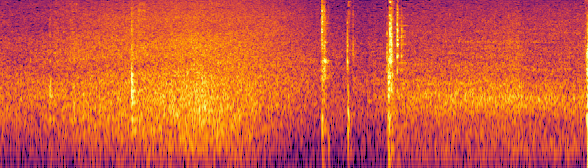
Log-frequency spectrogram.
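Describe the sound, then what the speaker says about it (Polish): A low, steady rushing of wind buffeting a gas burner close by while onions cook, with a few sharp clicks and knocks scattered through it. "to wiatr, który hula na palniku gazowym"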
